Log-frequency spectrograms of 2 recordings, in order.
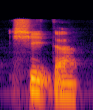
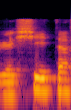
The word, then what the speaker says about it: shita: Por ejemplo, acá tenemos masa, que el determinativo es gesh, madera, pero se pronuncia shita. No vamos a pronunciar geshita, sino que solamente shita.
